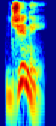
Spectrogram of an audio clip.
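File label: "djinni", British English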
